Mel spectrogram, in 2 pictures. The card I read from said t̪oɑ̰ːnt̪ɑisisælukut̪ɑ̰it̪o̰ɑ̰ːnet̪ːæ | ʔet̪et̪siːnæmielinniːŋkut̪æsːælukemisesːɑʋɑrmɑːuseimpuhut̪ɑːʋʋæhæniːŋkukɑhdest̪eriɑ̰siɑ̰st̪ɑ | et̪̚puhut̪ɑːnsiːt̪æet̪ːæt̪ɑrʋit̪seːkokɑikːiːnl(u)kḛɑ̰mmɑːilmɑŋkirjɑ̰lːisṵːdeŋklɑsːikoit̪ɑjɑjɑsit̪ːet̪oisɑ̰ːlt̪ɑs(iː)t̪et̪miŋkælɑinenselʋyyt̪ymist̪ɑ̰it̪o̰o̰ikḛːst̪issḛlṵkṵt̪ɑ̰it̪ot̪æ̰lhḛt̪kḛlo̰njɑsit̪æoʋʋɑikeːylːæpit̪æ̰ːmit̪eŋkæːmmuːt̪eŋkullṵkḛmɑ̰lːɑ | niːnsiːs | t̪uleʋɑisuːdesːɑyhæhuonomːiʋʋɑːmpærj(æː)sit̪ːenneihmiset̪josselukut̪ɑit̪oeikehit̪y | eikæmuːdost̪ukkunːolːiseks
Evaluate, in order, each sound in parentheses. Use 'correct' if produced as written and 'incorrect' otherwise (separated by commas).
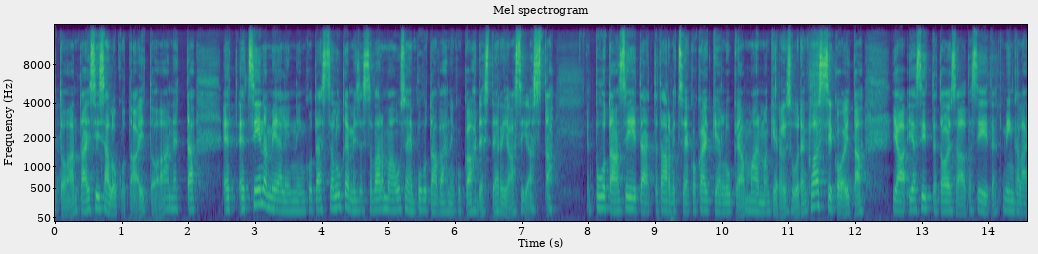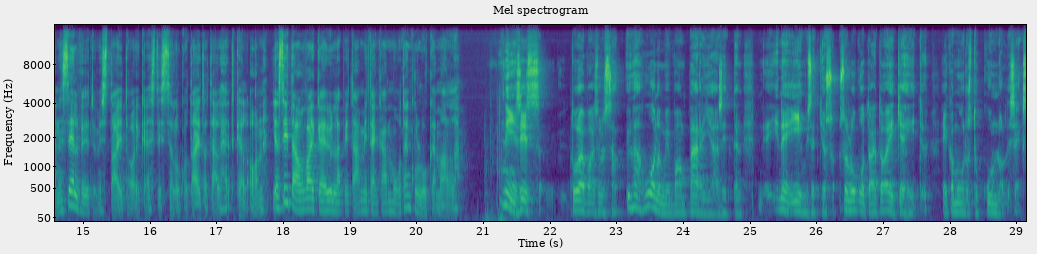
correct, correct, correct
